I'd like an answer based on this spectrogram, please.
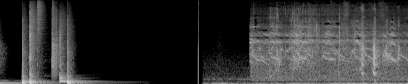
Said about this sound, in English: We've moved to the seaside. We have. We've gone. Ooh, some proper seagulls. Maybe put it down, just in case it dominates the microphone. I'll move it down. Hopefully just people can hear it in the background.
